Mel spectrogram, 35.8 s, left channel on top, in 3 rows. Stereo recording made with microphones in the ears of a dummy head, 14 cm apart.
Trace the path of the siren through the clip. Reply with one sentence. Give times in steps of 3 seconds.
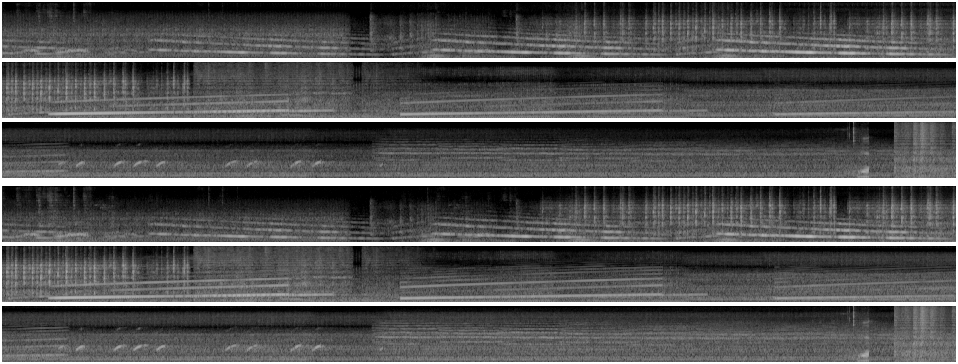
You can hear the siren on the left from 0 s and on the right from 12 s.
